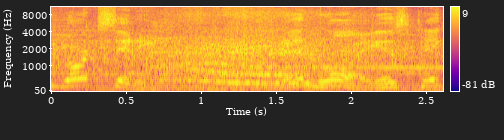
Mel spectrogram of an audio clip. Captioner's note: engine revs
